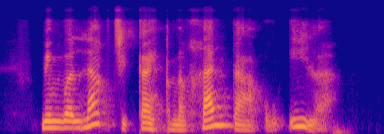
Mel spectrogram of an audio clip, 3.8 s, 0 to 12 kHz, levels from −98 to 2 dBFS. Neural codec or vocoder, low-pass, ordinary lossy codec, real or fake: codec, 16 kHz, 1 kbps, FreqCodec, larger model; 7.2 kHz; Opus, 24 kbps; fake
